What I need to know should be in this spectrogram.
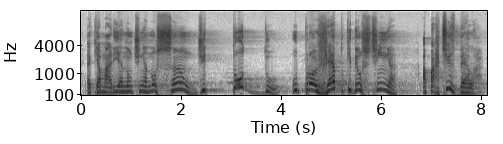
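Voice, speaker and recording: High-voiced pastor preaching in a reverberant church. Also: male voice. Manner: animated preaching, swinging from soft asides to loud shouted peaks. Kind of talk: sermon. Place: church sanctuary. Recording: long church-hall reverb.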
